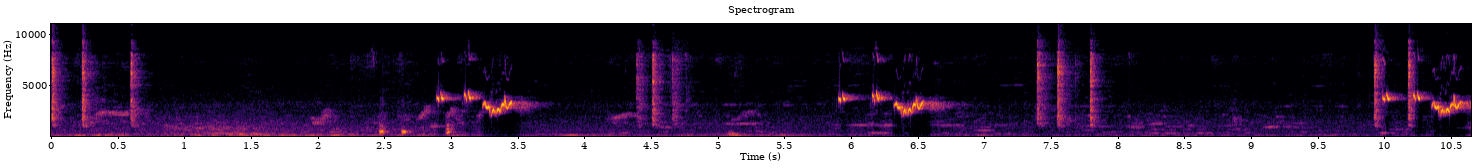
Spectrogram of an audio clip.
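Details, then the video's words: Black-headed Bulbul in active song, repeating a bright whistled phrase with a twisting drop, among sharp clicking taps and a faint low hum. "Burung Cucak Ranting Gacor"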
